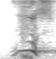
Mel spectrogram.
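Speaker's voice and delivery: high, loud whoosh of a passing car; imitated whoosh. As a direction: whoosh like a car cutting past. Imitates car whizzing past. (tiruan bunyi mobil melesat)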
